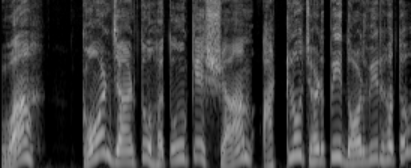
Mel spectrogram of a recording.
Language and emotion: Gujarati, surprised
